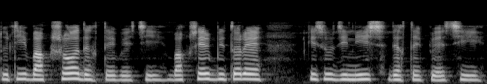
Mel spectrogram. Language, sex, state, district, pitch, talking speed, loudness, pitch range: Bengali, female, Assam, Hailakandi, 225 Hz, 125 wpm, -16 LUFS, 210-240 Hz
